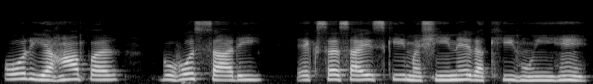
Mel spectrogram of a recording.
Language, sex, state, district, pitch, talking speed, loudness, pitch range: Hindi, female, Madhya Pradesh, Bhopal, 210 Hz, 110 wpm, -15 LUFS, 200-225 Hz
